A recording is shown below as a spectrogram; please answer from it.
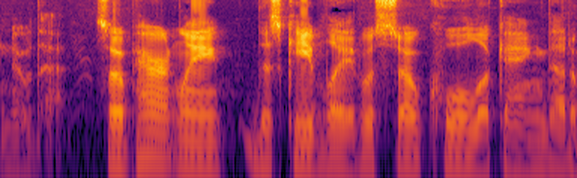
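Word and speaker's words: χ-blade: x-blade because it's pronounced Keyblade because its first letter is the Greek letter for ki which looks like an X because there's a lot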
